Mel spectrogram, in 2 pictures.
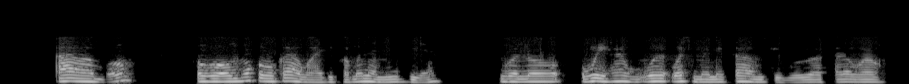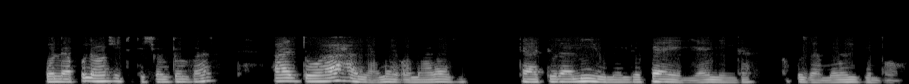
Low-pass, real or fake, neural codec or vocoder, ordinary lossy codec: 3.6 kHz; real; none; AAC, 24 kbps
